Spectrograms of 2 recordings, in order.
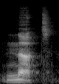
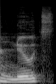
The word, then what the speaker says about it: Nut: depicted with Geb was his wife nut or Newt depending on who you are that they've been pronounced both ways she was considered to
